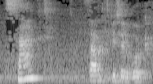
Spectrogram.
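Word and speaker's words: Санкт-Петербург: Sankt-Peterburg.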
